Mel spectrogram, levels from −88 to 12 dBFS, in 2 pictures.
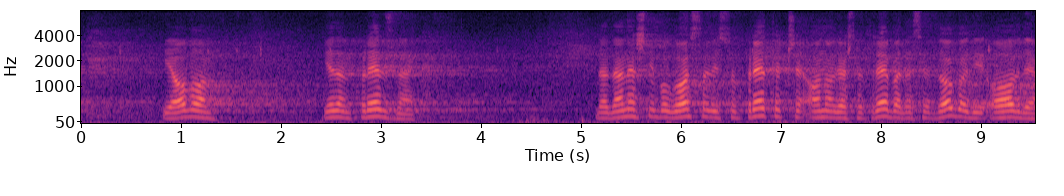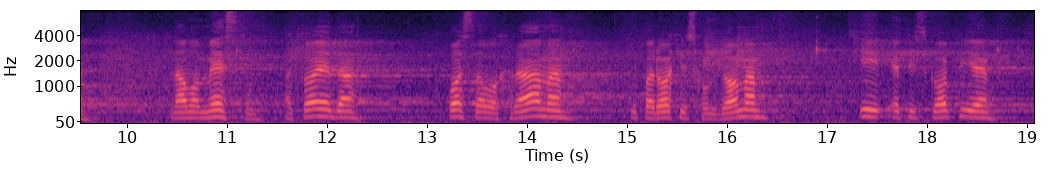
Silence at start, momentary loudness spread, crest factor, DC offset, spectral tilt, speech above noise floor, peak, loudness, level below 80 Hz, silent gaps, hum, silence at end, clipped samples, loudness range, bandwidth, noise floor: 0 s; 19 LU; 20 dB; under 0.1%; -5 dB/octave; 21 dB; -6 dBFS; -24 LUFS; -56 dBFS; none; none; 0 s; under 0.1%; 5 LU; 8 kHz; -45 dBFS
